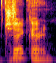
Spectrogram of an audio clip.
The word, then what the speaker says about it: Chychrun: How do you say that name? – Chychrun.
